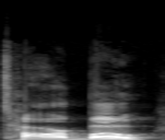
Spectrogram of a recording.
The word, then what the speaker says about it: Thabo: Shout out to Thabo. Pronounced Tarbo.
